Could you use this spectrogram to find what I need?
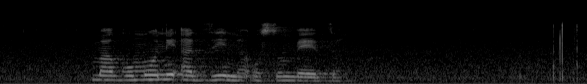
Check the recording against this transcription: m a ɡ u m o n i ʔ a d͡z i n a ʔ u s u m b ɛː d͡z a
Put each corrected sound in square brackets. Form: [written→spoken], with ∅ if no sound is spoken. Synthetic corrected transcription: m a ɡ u m o n i ʔ a d͡z i n a ʔ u s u m b ɛː d͡z a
